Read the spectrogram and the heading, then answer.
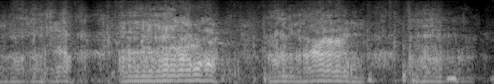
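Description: A voice imitates a dog's growl: two drawn-out, rumbling growls, followed by a shorter final snarl, with no other talking.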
